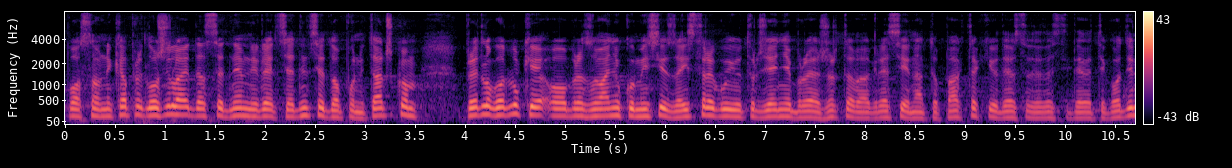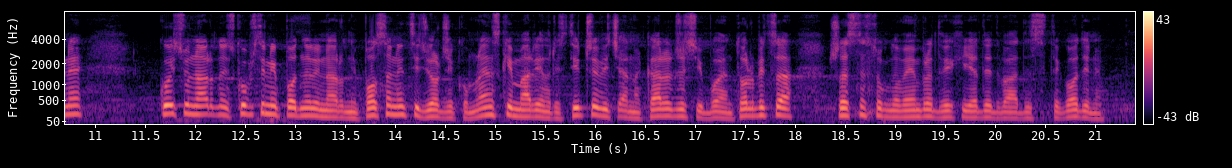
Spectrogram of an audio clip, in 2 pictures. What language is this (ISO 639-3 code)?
srp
